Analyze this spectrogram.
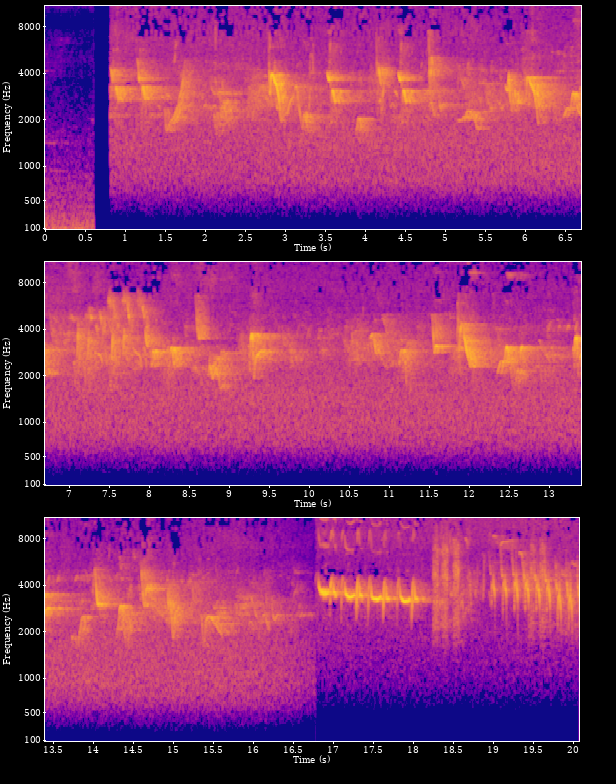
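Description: Many birds chirping and whistling in a dense chorus of short calls. About seventeen seconds in it changes suddenly to a different bird's repeated whistles and a fast trill.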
